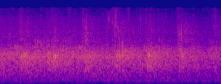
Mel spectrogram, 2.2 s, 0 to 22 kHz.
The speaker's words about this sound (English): So in 9 years, we planted 5 churches with your love and support. Can we clap for that? Thank you, church. Thank you.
